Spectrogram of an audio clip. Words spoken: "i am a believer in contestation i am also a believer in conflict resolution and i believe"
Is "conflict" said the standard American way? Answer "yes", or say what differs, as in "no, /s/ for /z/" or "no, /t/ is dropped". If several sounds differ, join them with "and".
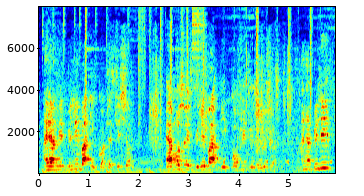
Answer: no, /n/ is dropped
